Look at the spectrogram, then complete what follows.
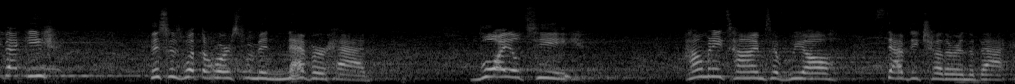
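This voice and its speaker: A defiant wrestling villainess, gives a bitter game promo. She is high-pitched and slow, over a clearly audible crowd. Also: noisy background. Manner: dramatic, deliberate.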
